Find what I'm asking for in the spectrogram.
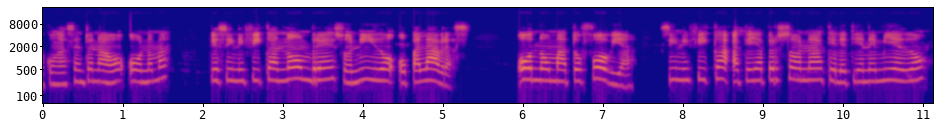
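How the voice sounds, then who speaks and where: A young adult woman with a fairly high voice walks through word roots like a patient teacher, repeating each term and drawing out the key words. The sound is dry and close, with a slightly dull, lo-fi tone. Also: dry recording. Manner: explains slowly, repeats terms, stretches key words. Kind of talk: casual spoken lesson.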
